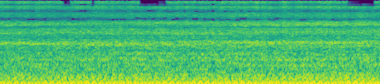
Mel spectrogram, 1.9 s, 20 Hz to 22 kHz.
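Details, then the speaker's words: Roof-cleaning pressure-washer rig, engine-driven pump heard running steady with a regular low pulse, no surging; after bypassing the hose reel with 200 ft of hose to the brass block, injector pulls soap strongly, proportioner bypassed. Normal injector draw. "So I guess next test for me is to redo the draw test and everything else, because this thing is sucking like crazy now. I can hear it in the background. So I know it's working."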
